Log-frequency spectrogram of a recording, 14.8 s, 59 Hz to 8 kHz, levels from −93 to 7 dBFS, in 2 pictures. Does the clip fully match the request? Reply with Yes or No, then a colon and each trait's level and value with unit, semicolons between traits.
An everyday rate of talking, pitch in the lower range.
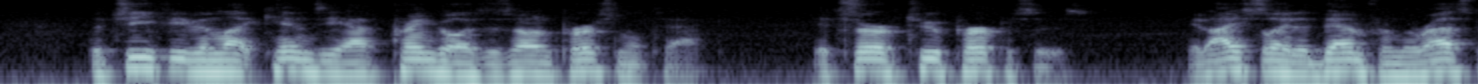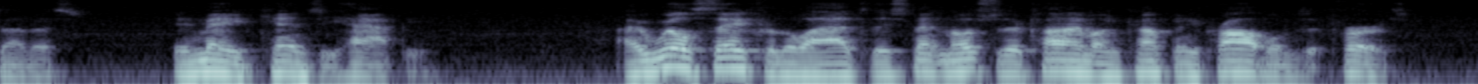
Yes: average, 185 wpm; low, 110 Hz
